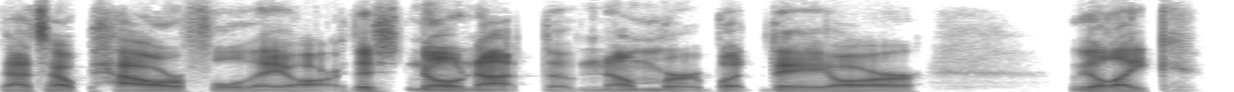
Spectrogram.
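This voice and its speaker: Low-voiced rambling man. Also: normal speed, no room sound. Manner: rambling, searching for words. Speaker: podcast co-host. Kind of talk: casual chat. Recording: dull dry lo-fi sound.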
